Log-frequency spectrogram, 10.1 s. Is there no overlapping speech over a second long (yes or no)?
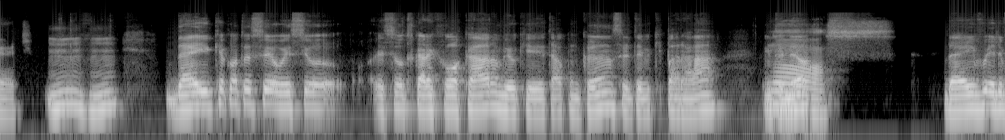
yes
